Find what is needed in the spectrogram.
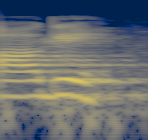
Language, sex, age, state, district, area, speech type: Hindi, female, 18-30, Bihar, Madhepura, rural, read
